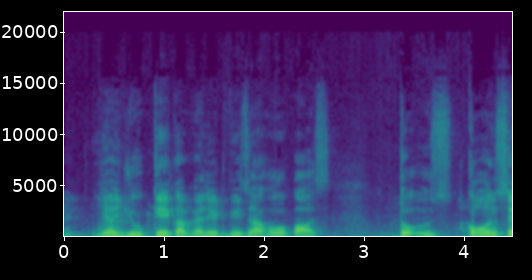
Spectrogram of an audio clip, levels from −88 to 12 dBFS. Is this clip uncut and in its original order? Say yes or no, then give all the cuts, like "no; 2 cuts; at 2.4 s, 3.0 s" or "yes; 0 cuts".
yes; 0 cuts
